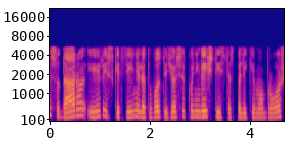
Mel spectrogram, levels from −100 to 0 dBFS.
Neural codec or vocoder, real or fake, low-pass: none; real; 5.4 kHz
